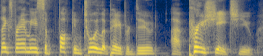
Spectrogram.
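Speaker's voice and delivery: aggressive, very high, very loud and shrill. Acting out somebody coming up with a thank you: mock aggressive thank you. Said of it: "Just an aggressive thank you".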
